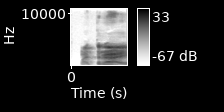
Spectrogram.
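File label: "materai", Malay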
